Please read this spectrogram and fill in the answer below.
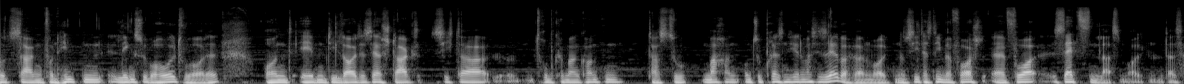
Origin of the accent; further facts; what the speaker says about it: Switzerland; also born or lived in London; now in Berlin, Germany; Ich bin da groß geworden und habe das auch durchaus genossen.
